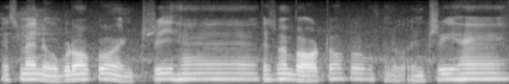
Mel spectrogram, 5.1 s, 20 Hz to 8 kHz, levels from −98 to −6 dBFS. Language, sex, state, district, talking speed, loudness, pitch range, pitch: Hindi, male, Bihar, Kishanganj, 105 wpm, -18 LUFS, 135-150 Hz, 145 Hz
